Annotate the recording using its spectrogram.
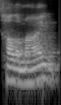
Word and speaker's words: Ptolemy: In English, it's Ptolemy with a silent P at the beginning.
